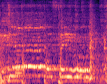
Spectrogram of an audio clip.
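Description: A live band on an amplified stage playing electric guitars, bass guitar and drum kit, with a singer's voice over the top and steady drum hits.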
